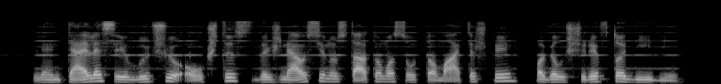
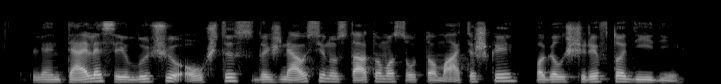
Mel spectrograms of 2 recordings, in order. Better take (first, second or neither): second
